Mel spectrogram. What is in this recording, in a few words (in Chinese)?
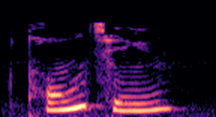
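"同情", Mandarin Chinese; chinese flashcards; hsk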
